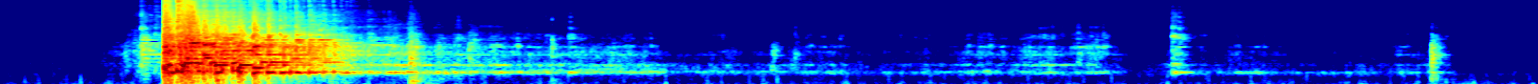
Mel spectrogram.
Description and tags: The sound of cans crashing. Suitable for those 'sneak quietly though enemy territory' scenes ;)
